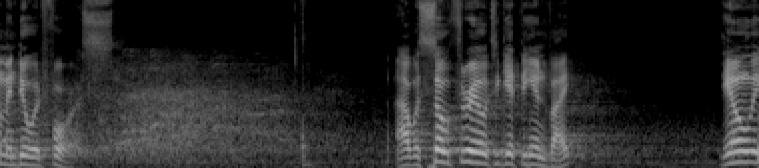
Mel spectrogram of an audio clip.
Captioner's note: laughter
